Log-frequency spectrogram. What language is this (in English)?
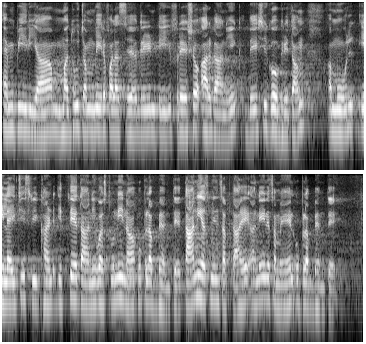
Sanskrit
